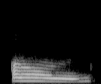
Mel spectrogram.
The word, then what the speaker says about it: AUM: So AUM actually is pronounced Om, and Om means force or energy.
